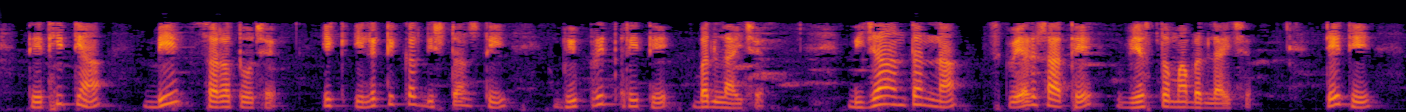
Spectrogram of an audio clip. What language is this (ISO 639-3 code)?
guj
